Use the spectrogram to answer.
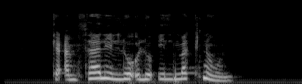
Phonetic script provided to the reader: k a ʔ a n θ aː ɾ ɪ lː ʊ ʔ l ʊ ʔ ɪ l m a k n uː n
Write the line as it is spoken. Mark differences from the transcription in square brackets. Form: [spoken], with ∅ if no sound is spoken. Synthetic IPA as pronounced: k a ʔ a [m] θ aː [l] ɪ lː ʊ ʔ l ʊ ʔ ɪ l m a k n uː n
